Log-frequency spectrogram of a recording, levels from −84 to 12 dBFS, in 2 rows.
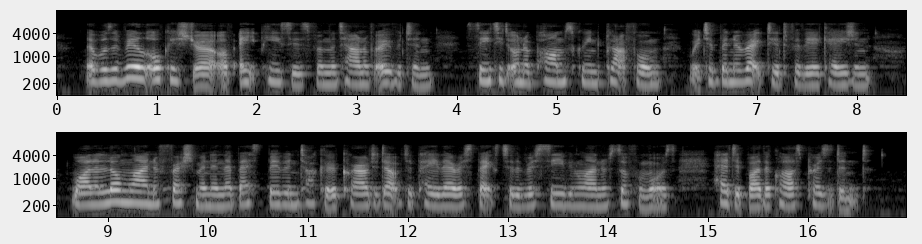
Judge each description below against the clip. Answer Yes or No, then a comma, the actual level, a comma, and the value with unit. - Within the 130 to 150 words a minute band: No, average, 195 wpm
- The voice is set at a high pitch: Yes, high, 205 Hz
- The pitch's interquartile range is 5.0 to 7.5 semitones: No, average, 3.4 semitones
